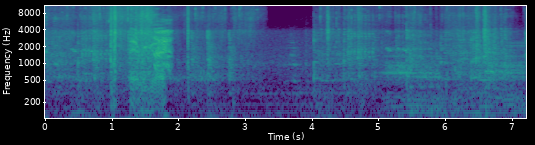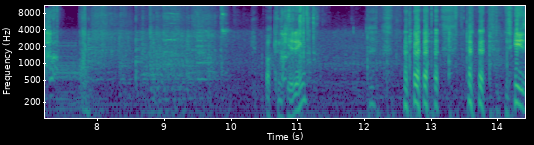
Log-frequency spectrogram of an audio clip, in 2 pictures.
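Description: Footsteps clang on metal steps and grating.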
